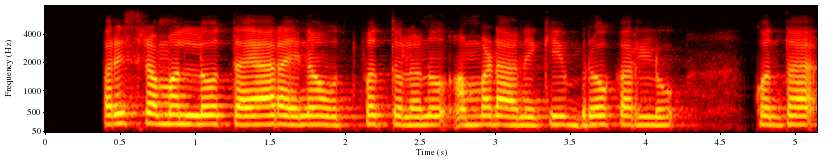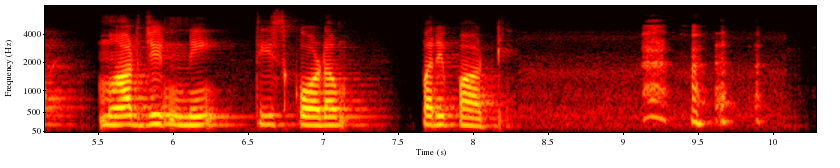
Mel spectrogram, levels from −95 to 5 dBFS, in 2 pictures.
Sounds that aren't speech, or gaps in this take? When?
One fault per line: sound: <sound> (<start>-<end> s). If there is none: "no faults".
sound: laugh (9.1-10.0 s)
